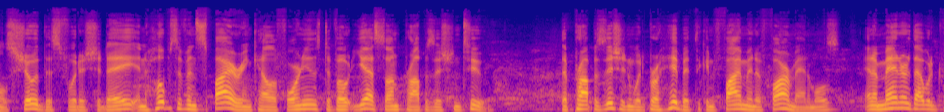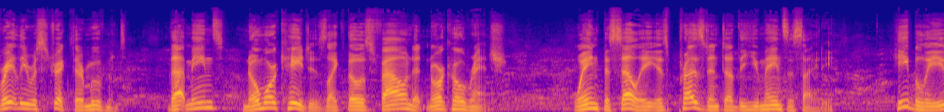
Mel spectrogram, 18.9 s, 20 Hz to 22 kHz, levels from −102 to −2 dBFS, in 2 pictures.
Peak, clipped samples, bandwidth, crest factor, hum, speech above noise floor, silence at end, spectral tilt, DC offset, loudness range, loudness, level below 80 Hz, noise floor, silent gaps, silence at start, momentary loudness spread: -8 dBFS; under 0.1%; 15.5 kHz; 18 dB; none; 23 dB; 0 s; -5.5 dB/octave; under 0.1%; 2 LU; -26 LUFS; -62 dBFS; -48 dBFS; none; 0 s; 10 LU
